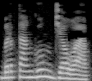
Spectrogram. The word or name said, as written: bertanggung jawab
